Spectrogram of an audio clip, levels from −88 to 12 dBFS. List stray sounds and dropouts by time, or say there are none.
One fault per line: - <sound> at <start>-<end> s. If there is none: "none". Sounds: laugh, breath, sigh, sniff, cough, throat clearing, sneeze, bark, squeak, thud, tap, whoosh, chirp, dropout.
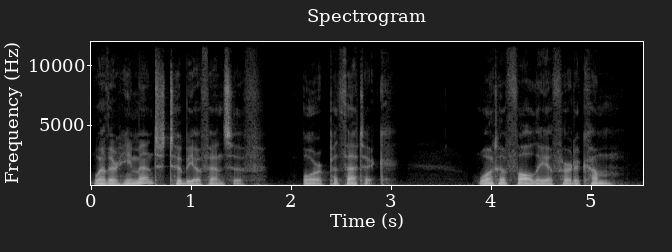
none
